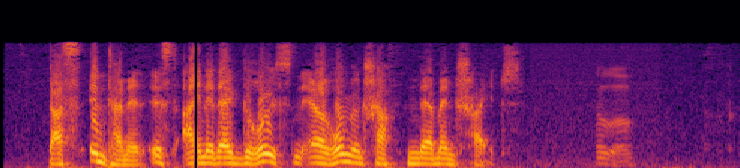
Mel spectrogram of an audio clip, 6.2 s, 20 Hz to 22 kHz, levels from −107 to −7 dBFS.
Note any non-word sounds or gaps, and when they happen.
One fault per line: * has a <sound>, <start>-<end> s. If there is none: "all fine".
* has a dropout, 1.6-1.6 s
* has a cough, 4.9-5.3 s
